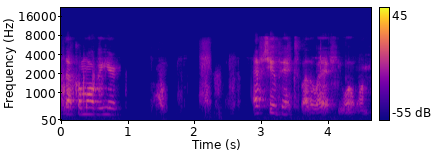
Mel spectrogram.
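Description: A woman's voice: fairly high pitch, moderate pace. A woman chatting casually to her viewers while gaming, recorded in a small bathroom that echoes. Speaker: gaming channel host. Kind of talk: casual game chat. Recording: echoey bathroom, faint noise.

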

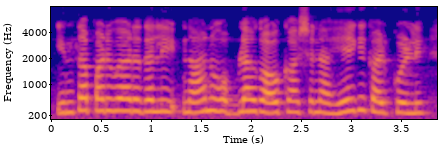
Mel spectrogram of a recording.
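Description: A woman reading an audiobook story, voicing a humble young orphan woman who speaks softly and pleadingly. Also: high-pitched, flat delivery, normal speed, close to an everyday voice. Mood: tearful.

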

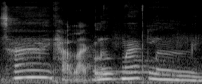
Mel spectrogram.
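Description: A hoarse woman with a raspy voice, chatting playfully and coaxing viewers while selling on a livestream. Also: moderate pace, a little hiss or hum. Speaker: livestream seller. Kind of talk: casual livestream chat.

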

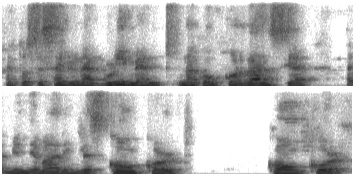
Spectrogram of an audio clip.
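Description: A man's voice: a little high, steady tone, normal speed, darkish tone, echoey room, rough recording. A man with a Chilean accent teaching a university grammar class online. He explains by repeating examples and checks in with his students. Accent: Chilean Spanish.

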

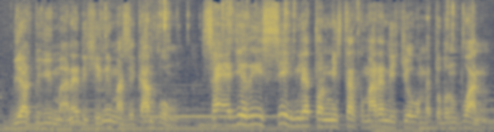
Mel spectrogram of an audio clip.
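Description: A man's voice: medium pitch, expressive, fast, natural voice. A man with a Betawi accent in a soap opera, talking bluntly and scolding in colloquial speech. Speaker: Jungkat, village man hosting a foreigner. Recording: music bed behind.

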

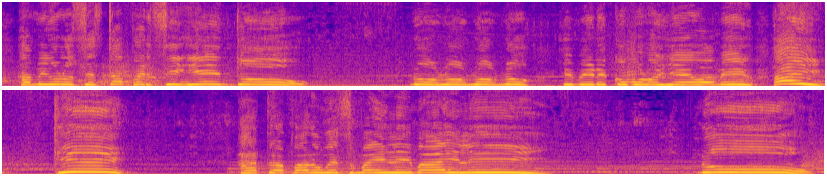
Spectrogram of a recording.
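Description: A young man giving excitable let's-play commentary to his audience, laughing often and yelping at scares. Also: extremely high pitch. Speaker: gaming YouTuber.

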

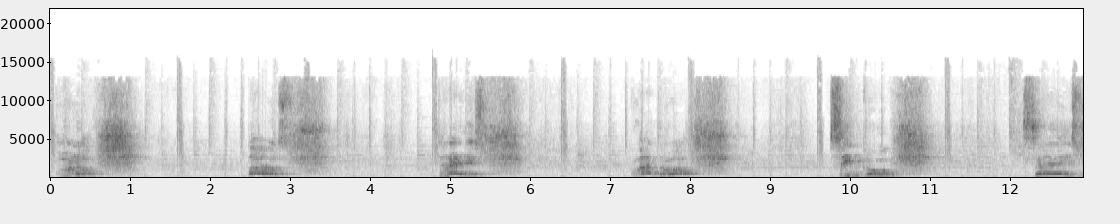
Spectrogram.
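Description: A young male gym coach barks out rep counts and short urgings, very high in pitch and very slow in delivery. He is working out as he calls. His voice comes from far off in a very echoey room. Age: young adult. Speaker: fitness coach leading a workout. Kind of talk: motivational workout instruction. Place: bare tiled room with hard walls. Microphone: camera several metres away.

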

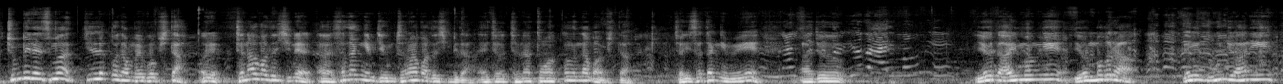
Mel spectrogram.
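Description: High-voiced joking festival emcee man. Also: dull audio. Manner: joking, crude teasing, shouting cues. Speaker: street performer emcee. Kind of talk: outdoor festival stage banter with the crowd. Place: outdoor festival stage.

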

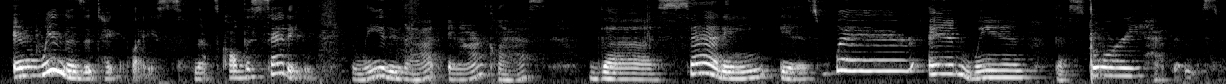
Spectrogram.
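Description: A woman in her thirties leads a reading lesson for small children in an unhurried, mellow voice. She phrases things simply and deliberately and often puts questions to the listener. The room adds noticeable echo. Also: medium pitch, creaky. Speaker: kindergarten teacher. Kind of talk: reading lesson for young children, instructing and reading aloud. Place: indoors, home room at a table. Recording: echoey room.

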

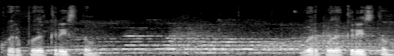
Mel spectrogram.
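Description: A man, a priest giving communion, slowly and steadily repeating a liturgical formula in a large church. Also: fairly low pitch, over loud music. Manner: slow, steady repetition. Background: hymn singing.

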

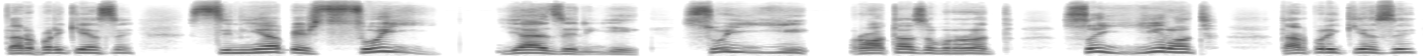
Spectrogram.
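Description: Male Quran teacher, patient and repetitive, a touch high-voiced, dry close sound. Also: animated, normal speed, gravelly, dark tone, dry recording. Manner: patient, repetitive, asks and answers his own questions. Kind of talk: tajweed lesson, spelling out letters.

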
